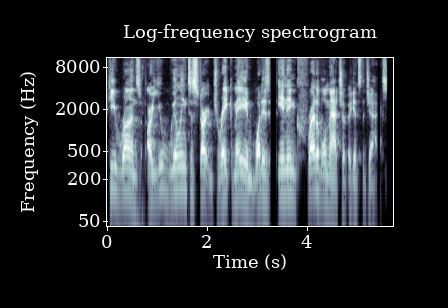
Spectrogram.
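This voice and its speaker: A man's voice: medium pitch, moderate pace. A young man leading a casual fantasy football podcast, joking with his co-host and running through the matchups with energy. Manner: joking, energetic, leads the show.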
